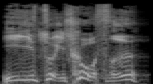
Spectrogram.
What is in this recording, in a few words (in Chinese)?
kill, zh; Dota 2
